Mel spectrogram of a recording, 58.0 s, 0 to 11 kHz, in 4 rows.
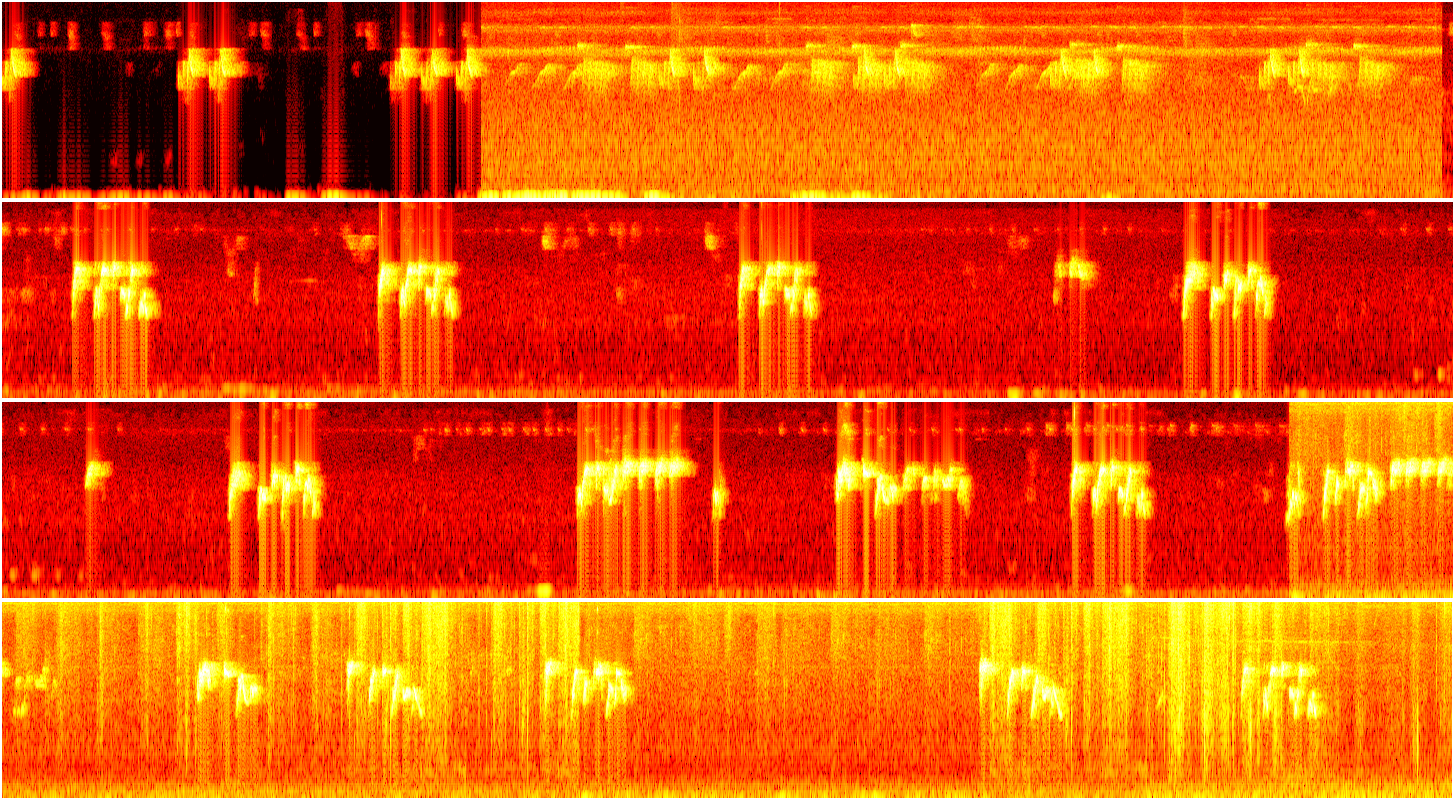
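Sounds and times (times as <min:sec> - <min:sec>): hiss with crackling: 0:04.8 - 0:14.4, 0:41.9 - 0:58.0
songbird singing: 0:04.8 - 0:14.4, 0:41.9 - 0:58.0.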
